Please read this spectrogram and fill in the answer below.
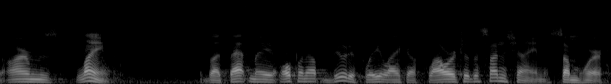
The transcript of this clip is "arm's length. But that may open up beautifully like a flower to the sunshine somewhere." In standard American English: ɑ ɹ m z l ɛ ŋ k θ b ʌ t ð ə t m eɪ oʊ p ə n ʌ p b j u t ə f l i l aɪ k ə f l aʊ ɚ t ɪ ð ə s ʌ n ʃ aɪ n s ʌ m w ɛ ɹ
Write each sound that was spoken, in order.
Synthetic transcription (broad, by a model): ɑ ɹ m z l ɛ ŋ k θ b ʌ t ð ə t m eɪ oʊ p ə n ʌ p b j u t ə f l i l aɪ k ə f l aʊ ɚ t ɪ ð ə s ʌ n ʃ aɪ n s ʌ m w ɛ ɹ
